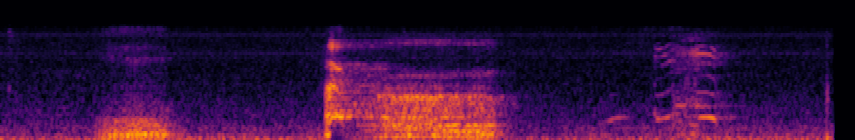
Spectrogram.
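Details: Cardigan Welsh corgi on its first morning home makes low grumbling growls and a short harsh bark-like burst, ending with a faint high whine.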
